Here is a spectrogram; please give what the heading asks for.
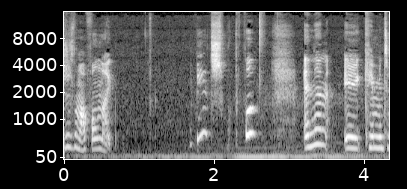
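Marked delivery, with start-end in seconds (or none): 1.8-2.6 high squeaky what-the-fuck; freaked-out high squeal; shocked squeal. Retold or imitated. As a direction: squeal it out in disbelief. Panicked reading symptoms on phone.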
